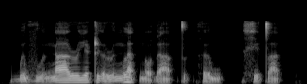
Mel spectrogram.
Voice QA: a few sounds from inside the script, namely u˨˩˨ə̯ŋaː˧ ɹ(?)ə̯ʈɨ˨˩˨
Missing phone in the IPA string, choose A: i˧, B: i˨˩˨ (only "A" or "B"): A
